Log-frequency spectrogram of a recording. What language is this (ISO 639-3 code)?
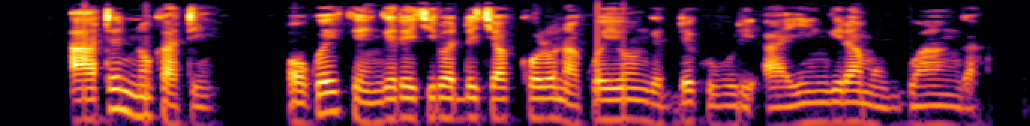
lug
